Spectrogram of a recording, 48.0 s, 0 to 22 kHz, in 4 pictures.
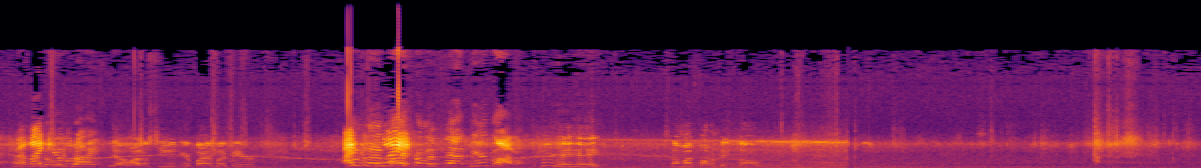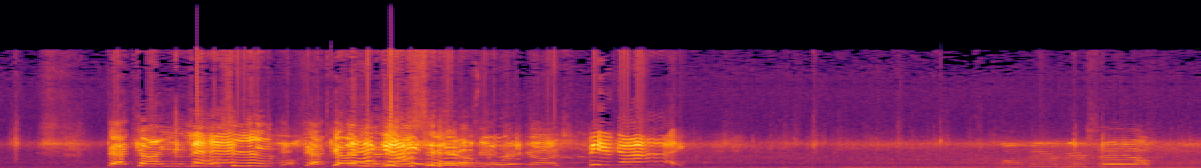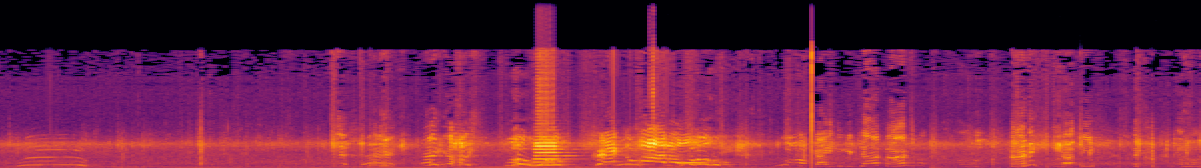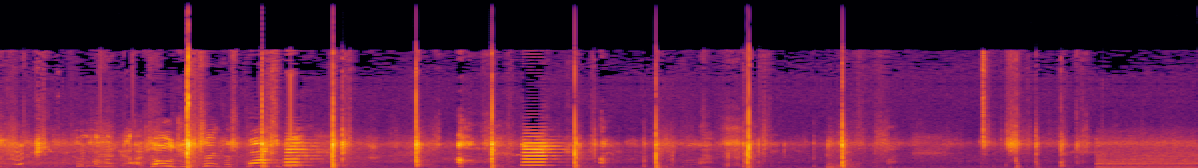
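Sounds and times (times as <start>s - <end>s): horn toot: 29.1s - 30.1s, 41.2s - 41.8s.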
